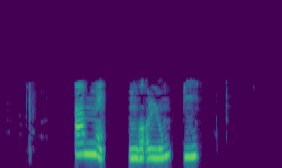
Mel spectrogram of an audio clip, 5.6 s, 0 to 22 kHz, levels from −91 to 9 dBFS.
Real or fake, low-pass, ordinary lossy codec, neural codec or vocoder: real; 3.6 kHz; MP3, 16 kbps; none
